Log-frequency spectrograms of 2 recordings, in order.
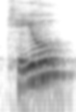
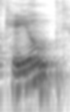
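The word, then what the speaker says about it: Chaol: the royal guard and he's called kale it's like chaos but with an L instead of an S at the end and Google told me that I'm supposed to pronounce it as kale so kale and Dorian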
